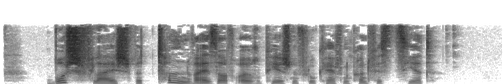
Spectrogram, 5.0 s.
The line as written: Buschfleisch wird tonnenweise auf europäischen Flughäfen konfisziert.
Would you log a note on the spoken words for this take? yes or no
no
